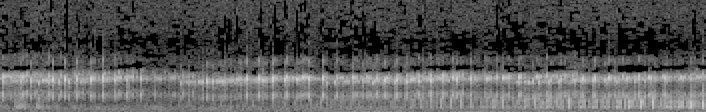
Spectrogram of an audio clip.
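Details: Spring dusk in the Sandhills of Nebraska, where frogs fill the air around small lakes and ponds; a steady high trilling chorus with a strong, rapid lower pulsing rattle building toward the end.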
